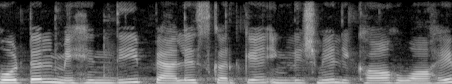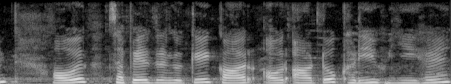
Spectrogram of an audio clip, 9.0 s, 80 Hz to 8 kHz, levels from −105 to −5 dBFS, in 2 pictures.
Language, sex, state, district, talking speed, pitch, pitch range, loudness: Hindi, female, Uttar Pradesh, Jalaun, 135 wpm, 245 Hz, 230-270 Hz, -29 LUFS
